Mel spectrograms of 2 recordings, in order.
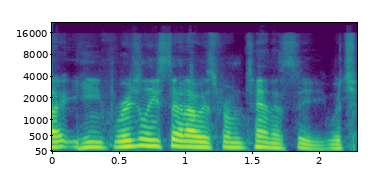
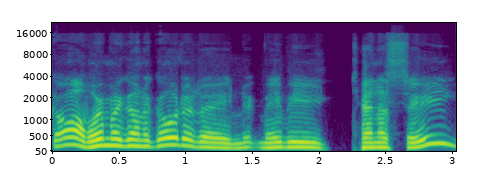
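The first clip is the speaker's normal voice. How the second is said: acted sly, playful, joking insinuation, slow. Retelling a hint aimed at the speaker: imitating John Smugly's sly humorous hint. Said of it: "he's just add a little humor to it".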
